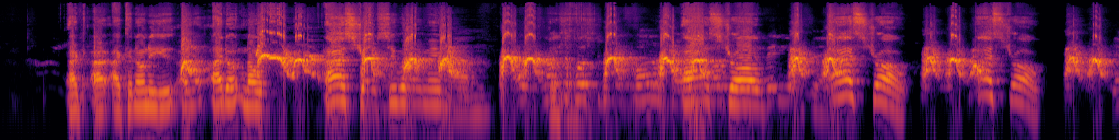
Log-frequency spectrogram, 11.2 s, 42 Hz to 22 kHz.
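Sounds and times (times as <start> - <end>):
speech: 0.7 - 9.2, 9.8 - 10.5
dog barking at a window: 1.8 - 7.3, 7.9 - 10.0, 10.6 - 11.1.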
